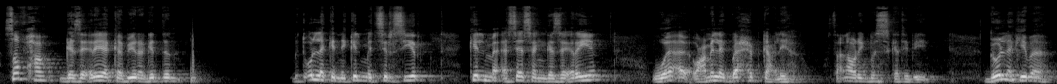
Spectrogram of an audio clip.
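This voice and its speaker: A man's voice: a little high, fast. A man from Egypt with an Egyptian Arabic accent, giving sarcastic, mocking commentary in a comedic vlog. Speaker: YouTuber.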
